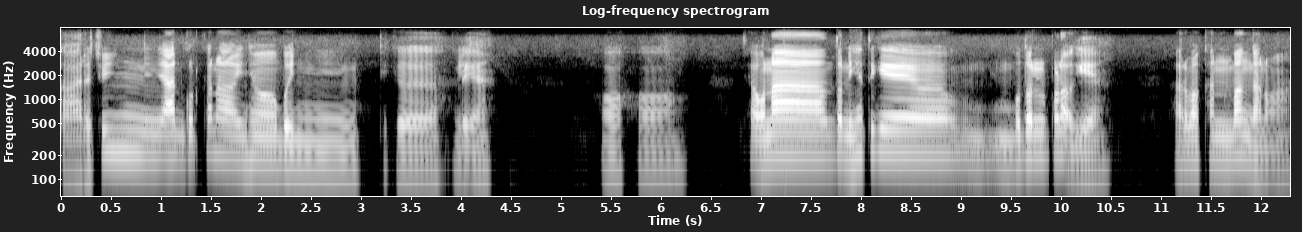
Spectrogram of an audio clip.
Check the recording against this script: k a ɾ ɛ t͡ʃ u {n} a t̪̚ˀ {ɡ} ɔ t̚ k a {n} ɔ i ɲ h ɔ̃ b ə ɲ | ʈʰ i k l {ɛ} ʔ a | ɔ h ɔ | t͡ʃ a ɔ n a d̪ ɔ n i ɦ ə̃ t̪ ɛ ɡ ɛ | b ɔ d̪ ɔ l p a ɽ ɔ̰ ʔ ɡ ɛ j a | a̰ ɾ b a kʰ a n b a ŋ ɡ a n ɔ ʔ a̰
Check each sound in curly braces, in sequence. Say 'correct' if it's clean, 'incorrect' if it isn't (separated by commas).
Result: incorrect, correct, correct, correct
